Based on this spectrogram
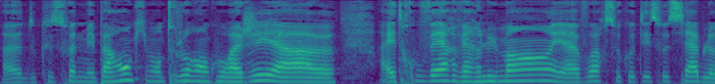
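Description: Her tone is dark and mellow. The woman keeps a fairly even intonation. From France. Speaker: founder of an elderly care service. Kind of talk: radio interview.

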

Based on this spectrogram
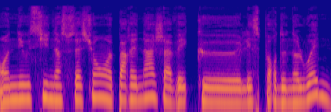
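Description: A woman with a fairly low voice speaks at a moderate pace and fairly even intonation, in a dry, close sound with no echo on a very clean recording with a silent background. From New Caledonia, Wallis and Futuna heritage. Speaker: association president, former soldier. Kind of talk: radio interview. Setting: radio studio. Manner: hesitant, many fillers.

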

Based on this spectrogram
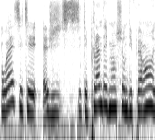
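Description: Over noticeable background noise, a woman talks at a very slow pace with ordinary pitch variation. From Australia (Perth). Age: young. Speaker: sailing adventurer and author. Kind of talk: radio interview. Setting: studio. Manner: halting.

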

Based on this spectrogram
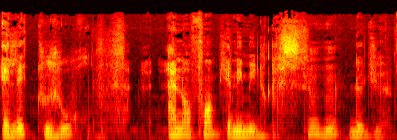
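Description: A man talks at a moderate pace with a fairly high pitch. His voice is somewhat breathy, with ordinary pitch variation. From eastern France, Besançon (Franche-Comté). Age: 60s. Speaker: deacon and hospital chaplain. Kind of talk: radio interview. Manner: halting.

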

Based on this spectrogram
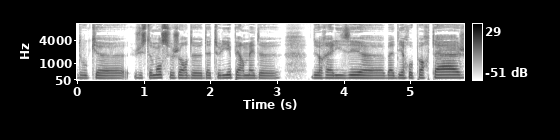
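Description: A woman speaks at a very slow pace with a very deep, low pitch, a dark, mellow tone and monotone, flat intonation. The recording is very clean with a silent background and a dry, close sound with no echo. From France, Bourg-en-Bresse (Ain). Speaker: sports journalist. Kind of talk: interview. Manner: hesitant, many fillers.

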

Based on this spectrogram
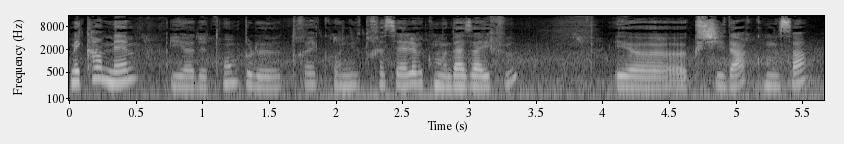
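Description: A woman speaks at a moderate pace with long, frequent pauses. Audible room echo and noticeable background noise are present. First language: Japanese (speaking French). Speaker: local guide. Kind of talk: casual interview. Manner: halting.

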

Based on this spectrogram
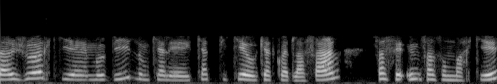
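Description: A woman with an ordinary speaking voice talks at a fairly quick pace in a fairly high pitch with fairly even intonation. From Belgium, Liège. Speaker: sport co-creator, physical education graduate. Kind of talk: radio interview.

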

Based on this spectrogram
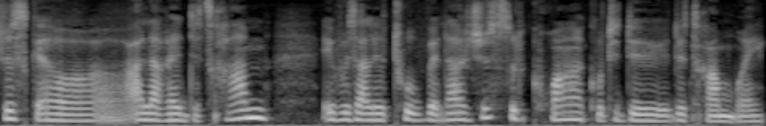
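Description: Spoken at a very slow pace with an English accent, the voice shows ordinary pitch variation. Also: woman. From northern England, near Manchester and Liverpool. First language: English (speaking French). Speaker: church event organiser. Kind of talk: radio interview. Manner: hesitant, many fillers.

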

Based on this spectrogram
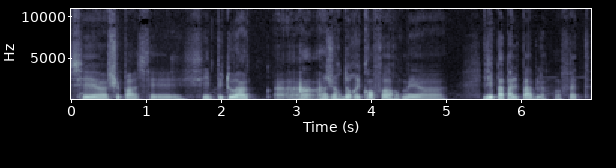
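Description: A man's fairly low voice at a very slow pace with lively intonation. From Normandy, Caen. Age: 50s. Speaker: resident of social housing. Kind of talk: interview testimony.

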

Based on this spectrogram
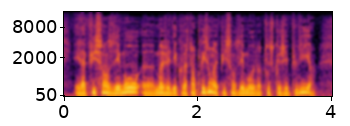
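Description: A man talks at a fairly quick pace and medium pitch. His tone is dark and mellow, and somewhat breathy. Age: 60s. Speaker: author and former bank robber. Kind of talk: interview testimony. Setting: prison library.

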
